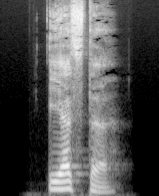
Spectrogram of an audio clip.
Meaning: 1. female equivalent of Erster: female winner 2. inflection of Erster: strong nominative/accusative plural 3. inflection of Erster: weak nominative singular
- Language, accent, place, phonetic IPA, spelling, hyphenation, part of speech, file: German, Germany, Berlin, [ˈʔeːɐ̯stə], Erste, Ers‧te, noun, De-Erste.ogg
